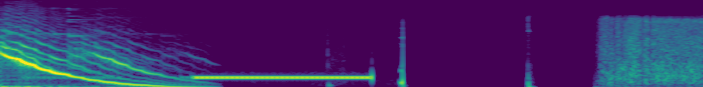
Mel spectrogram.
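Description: Outgoing audio call ringback: a falling electronic sweep, then one steady ringing tone lasting about a second. Two short clicks and a burst of hiss follow.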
